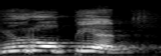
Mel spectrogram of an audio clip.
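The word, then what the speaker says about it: European: बट हम इसको pronounce कैसे करते हैं? यूरोपियन। यू से शुरू होता है।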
